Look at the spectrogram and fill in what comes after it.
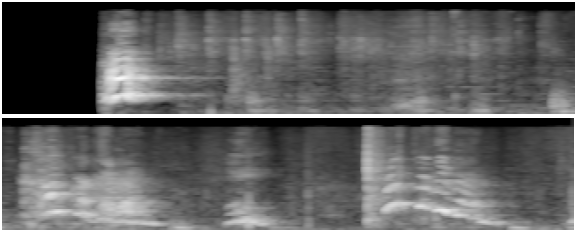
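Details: Two Shetland Sheepdogs, a tricolor and a blue merle, running and chasing each other; one sharp bark, then scattered rough barks and yaps mixed with faint human voices.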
